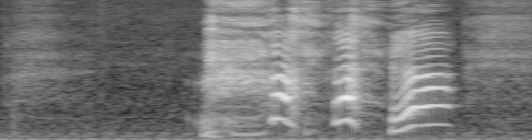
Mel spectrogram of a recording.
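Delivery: very high, loud laugh; helpless high-pitched laugh; excited laughter. Real, not acted. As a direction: burst into a short shrieking cackle. Erupts at the ram kill.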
